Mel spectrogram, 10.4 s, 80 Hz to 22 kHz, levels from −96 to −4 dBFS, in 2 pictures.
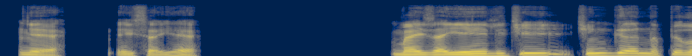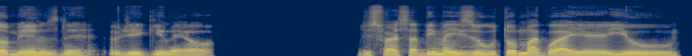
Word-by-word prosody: É, 100 -7 +1 0.4
isso 100 0 -2
aí 110 +6 -2
é. 120 - 0 1.5
Mas 110 -1 +4
aí 110 0 +6
ele 140 +4 +5
te 285 - +1
te - - -3
engana 150 -3 +2
pelo 120 0 0
menos, 115 0 -1
né, 120 +2 -5
o - - -6
Jake 110 +1 -1
Gyllenhaal 105 -2 -3 1.1
disfarça 115 +2 -3
bem. 130 -1 -2
Mas 130 -1 0
o 130 -1 -1
Tobey 145 +4 0
Maguire 120 -5 0
e 110 +1 -2
o 100 -5 -2
120 Hz, 140 wpm, -23 LUFS, 110-135 Hz, 1.5 s, aí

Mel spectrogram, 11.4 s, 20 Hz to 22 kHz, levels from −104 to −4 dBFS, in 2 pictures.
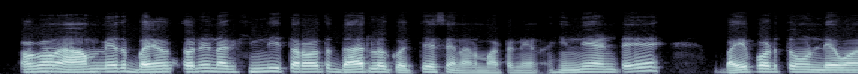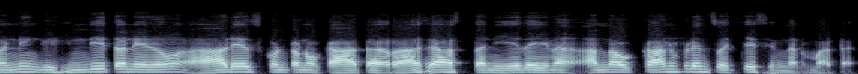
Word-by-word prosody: పాపం 165 +4 +3
ఆమె 140 +3 +3
మీద 165 +1 +2
భయంతోనే 155 +4 +3
నాకు 155 -2 +1
హిందీ 170 +2 -2
తర్వాత 155 +2 +3
దారిలోకి 150 +1 +4
వచ్చేసానన్నమాట 95 -8 -4
నేను. 100 - -11
హిందీ 125 +5 -3
అంటే 140 +2 -2 0.6
భయపడుతూ 155 +1 +2
ఉండేవాడిని 125 +1 0
ఇంగ 130 -2 -7
హిందీతో 145 +4 -2
నేను 135 0 0 0.3
ఆడేసుకుంటాను 130 -2 0
ఒక - - -4
ఆట. 110 - -1 0.2
రాసేస్తాను 125 0 +1
ఏదైనా 120 0 0 0.2
అన్న 130 +2 -5
ఒక 130 - -21
కాన్ఫిడెన్స్ 150 +1 -1
వచ్చేసిందన్నమాట. 120 -7 -8
135 Hz, 135 wpm, -22 LUFS, 125-150 Hz, 0.6 s, దారిలోకి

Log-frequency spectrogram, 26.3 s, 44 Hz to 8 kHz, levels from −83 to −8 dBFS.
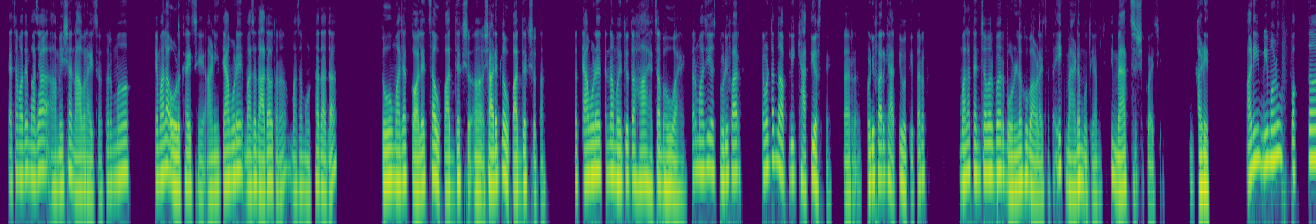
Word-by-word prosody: त्याच्यामध्ये 135 +4 -1
माझं 145 +3 0
हमेशा 110 +7 -1
नाव 105 -3 0
राहायचं. 95 -2 -4
तर 115 +1 -4
मग 135 +4 0 0.5
ते 125 - 0
मला 140 +5 +3
ओळखायचे 105 -3 +1
आणि 100 +2 -1
त्यामुळे 130 +5 +3
माझा 110 +3 0
दादा 105 0 +2
होता 115 -3 0
ना, 100 +3 -4 0.2
माझा 100 +1 -4
मोठा 95 +3 -3
दादा, 105 - 0 0.9
तो 120 +1 +5
माझ्या 125 +1 +3
कॉलेजचा 115 +6 +2
उपाध्यक्ष 105 +1 0
अ, 100 -2 0
शाळेतला 120 +6 +4
उपाध्यक्ष 105 -1 +1
होता. 90 - -7 0.6
तर - - -1
त्यामुळे 140 +3 +4
त्यांना 140 0 -1
माहिती 125 0 +2
होतं 125 0 0
हा 120 +1 +2
ह्याचा 110 +2 0
भाऊ 110 -1 +2
आहे. 95 -1 -6 0.2
तर 145 - -3
माझी 155 +1 +1
थोडीफार 135 +3 +1
ते 145 - -13
म्हणतात 160 +6 0
ना 165 - +3
आपली 135 +1 -2
ख्याती 125 0 +1
असते, 100 - -2
तर 95 +1 -6 0.2
थोडीफार 125 +3 +2
ख्याती 125 -1 -2
होती. 105 -5 0
तर 120 +4 -1 0.8
मला 130 +4 +3
त्यांच्याबरोबर 140 +1 +2
बोलणं 105 +3 +3
खूप 130 -4 +2
आवडायचं. 90 +1 -2
एक 160 -1 -1
मॅडम 110 +3 +2
होती 95 -3 -5
आमची 90 +1 -8
ती 140 - -2
मॅथ्स 105 +2 +1
शिकवायची, - - -9 0.8
गणित 105 -1 +6 0.8
आणि 170 +8 +4
मी 180 -1 +1
म्हणू 200 +3 +4 0.2
फक्त 150 +6 -5
120 Hz, 155 wpm, -25 LUFS, 105-140 Hz, 0.9 s, गणित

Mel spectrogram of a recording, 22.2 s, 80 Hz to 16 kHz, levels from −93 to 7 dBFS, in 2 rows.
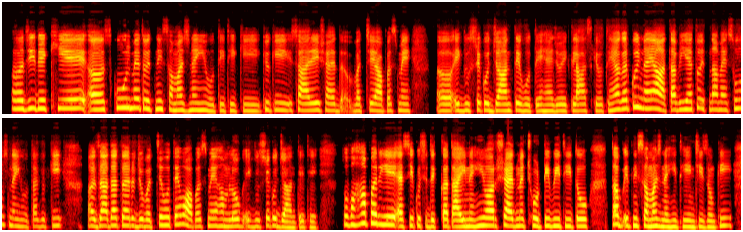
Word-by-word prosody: अ, 265 0 +1
जी। 280 +3 +1
देखिए, 280 +1 +2
अ, 245 0 +3
स्कूल 300 +4 -2
में 295 0 0
तो 280 - -2
इतनी 260 +1 -1
समझ 230 -3 -3
नहीं 230 0 -2
होती 200 0 -8
थी 205 -1 -6
कि 205 0 -7 0.2
क्योंकि 230 -2 -5
सारे 220 +1 0
शायद 210 -3 -5 0.3
बच्चे 215 +3 -5
आपस 205 0 -9
में 210 -1 -2 0.4
अ, 205 +1 -2
एक-दूसरे 215 +2 -4
को 225 - +1
जानते 210 +1 +1
होते 195 -1 -6
हैं 200 0 -4
जो 200 - -5
1 200 -2 -5
क्लास 205 0 -3
के 200 - -6
होते 200 +1 -9
हैं। 235 - -1
अगर 265 +2 +2
कोई 325 -1 +3
नया 275 -1 +3
आता 235 +1 +3
भी 240 +2 -5
है 250 - +1
तो - - -3
इतना 245 -3 -3
महसूस 260 +4 -6
नहीं 230 -2 -2
होता 210 +1 -10
क्योंकि 215 +3 -3 0.5
अ, 230 - +2
ज़्यादातर 240 +2 +3
जो 225 - 0
बच्चे 215 +4 -2
होते 255 +2 0
हैं 280 - 0
वो 280 - +2
आपस 215 -3 +1
में 235 0 0
हम 225 -1 -4
लोग 220 0 -2
एक-दूसरे 210 +2 -5
को 240 - +1
जानते 180 0 -2
थे। 180 -1 -6 0.4
तो 275 - -2
वहाँ 275 +4 +3
पर 310 -2 +6
ये 270 -1 +5
ऐसी 230 +4 -1
कुछ 235 -1 -5
दिक्कत 210 +1 +1
आई 205 +1 +6
नहीं 220 +3 +1
और 240 - +3
शायद 230 +1 +6
मैं 235 0 +2
छोटी 235 0 +2
भी 230 +1 +3
थी, 225 -1 0
तो 225 +2 +2 0.3
तब 285 -5 +4
इतनी 235 +1 0
समझ 225 0 +3
नहीं 200 0 +1
थी 205 - 0
इन 195 - 0
चीज़ों 195 0 -3
की। 240 +4 -4
225 Hz, 220 wpm, -20 LUFS, 205-245 Hz, 0.5 s, पर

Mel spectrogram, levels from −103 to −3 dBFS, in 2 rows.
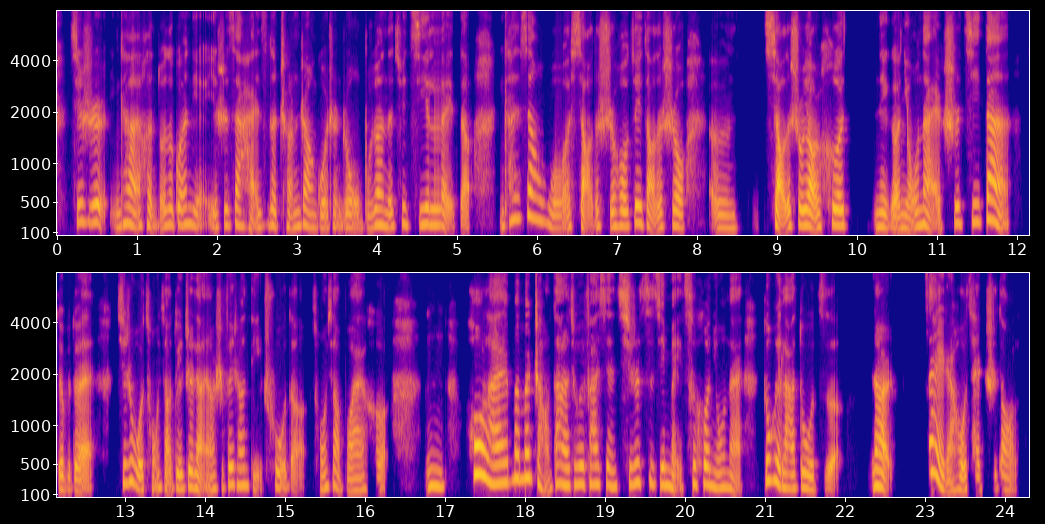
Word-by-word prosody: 其 235 +1 -3
实 230 +1 +1
你 - - -13
看 215 +2 +1
很 195 - -3
多 195 - -4
的 205 - -1
观 210 +1 0
点 185 -3 -6
也 - - -3
是 200 +3 -3
在 215 +2 0
孩 185 - -2
子 175 +4 -9
的 195 -1 -1
成 180 0 -5
长 185 -5 -1
过 165 0 -2
程 - - -6
中， 175 - -1
我 - - -3
不 160 - -10
断 205 -1 +1
地 170 - -1
去 190 +4 -7
积 205 +2 -1
累 205 -2 0
的。 - - -1 0.3
你 - - -9
看 275 +2 -3
像 285 -5 0
我 165 -4 -2
小 185 - +2
的 - - -5
时 185 - -2
候， 190 0 +1
最 225 +4 +1
早 210 - +1
的 - - -1
时 195 - -4
候， 175 -2 +2 0.3
嗯， 165 -1 -4 0.3
小 - - +5
的 - - +4
时 - - 0
候 200 - +5
要 180 -2 +6
喝 200 +2 +2 0.3
那 175 -2 -1
个 - - +2
牛 170 +3 -1
奶、 200 -2 +2
吃 220 - 0
鸡 235 +2 -4
蛋， 260 0 +4 0.2
对 - - 0
不 - - -8
对？ - - +3 0.3
其 250 - -3
实 - - +1
我 170 -7 +3
从 180 +3 -6
小 190 - 0
对 185 -2 +1
这 200 +2 +1
两 180 - +2
样 165 - -1
儿 - - -3
是 190 - -4
非 230 - +2
常 220 -1 -1
抵 - - -8
触 - - -2
的， - - -6
从 175 +2 -4
小 - - -2
不 150 - -7
爱 155 +2 0
喝。 185 - -5 0.5
嗯， 210 -1 0 0.2
后 370 -1 +8
来 250 -2 +5
慢 310 +3 +2
慢 320 0 +4
长 - - 0
大 245 0 +1
了 225 - +4
就 235 +1 -4
会 235 - +3
发 235 0 -1
现， 230 -2 -2
其 230 +2 -1
实 255 +1 +1
自 255 -1 -5
己 230 0 0
每 205 -5 -1
次 245 - -5
喝 240 -1 +2
牛 195 -1 -1
奶 185 -2 -2 0.2
都 280 - +3
会 275 -4 +4
拉 185 -3 +1
肚 185 -3 +1
子， 450 - -2 0.3
那 - - +7 0.5
再 400 -1 +5
然 - - -2
后 - - +2
才 - - -6
知 - - -4
道 - - -3
205 Hz, 275 characters per minute, -26 LUFS, 180-235 Hz, 0.5 s, 后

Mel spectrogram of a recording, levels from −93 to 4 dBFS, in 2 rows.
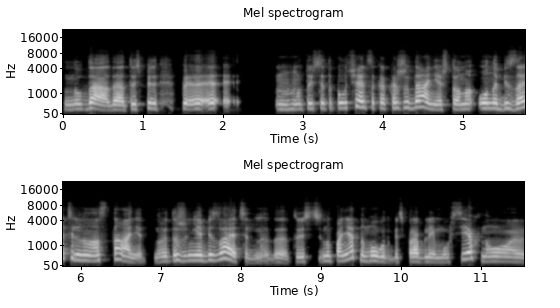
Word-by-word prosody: Ну 195 +2 -5
да 195 -5 +5
да. 185 -1 +3
То - - -5
есть 400 0 -5
пль 455 -2 +1 0.3
п 220 - +3
э, - - +2 0.3
э, - - -6
э, - - -8 0.6
э, - - -9
мгм, 195 +1 -6
то - - -4
есть 440 +1 -3
это 455 +2 -4
получается 460 - 0
как 225 0 -4
ожидание, 240 -4 +2
что 190 +2 -2
оно 205 +1 -2
он 230 +1 +3
обязательно 225 +2 +2
настанет, 220 -4 +1
но 180 +3 -7
это 220 +4 -1
же 215 -1 -6
не 225 0 +1
обязательно, 235 +6 +2
да. - - -5
То 180 - -11
есть, 180 0 -8
ну, 205 -1 -4
понятно, 215 - +1
могут 200 -2 -1
быть 170 0 -12
проблемы 175 -3 -1
у - - -11
всех, 275 - 0
но 190 -1 -3
215 Hz, 205 wpm, -21 LUFS, 190-260 Hz, 0.6 s, да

